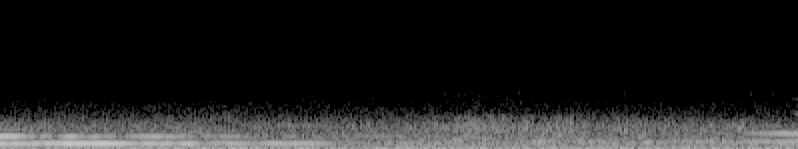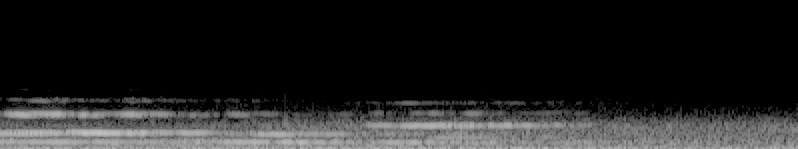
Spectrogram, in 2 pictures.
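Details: A deep drawn-out whale moan opens, then long smooth tones slide upward and hold at several pitches, overlapping in a drifting chorus over a constant low underwater hiss.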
